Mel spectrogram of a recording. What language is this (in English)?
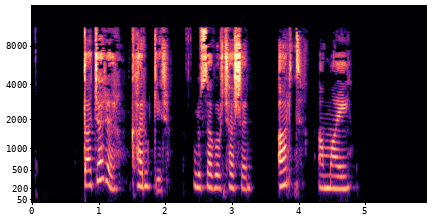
Armenian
